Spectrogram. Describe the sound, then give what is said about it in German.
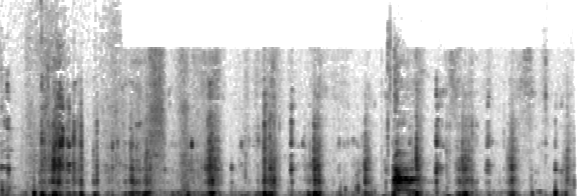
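Someone crunches on a dry snack, with a steady run of crisp, crackly bites and chewing that repeat in an uneven rhythm for several seconds, with no talking over it. “Einmal Knabberzeug, ja? Mhm. Einmal knabbern.”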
